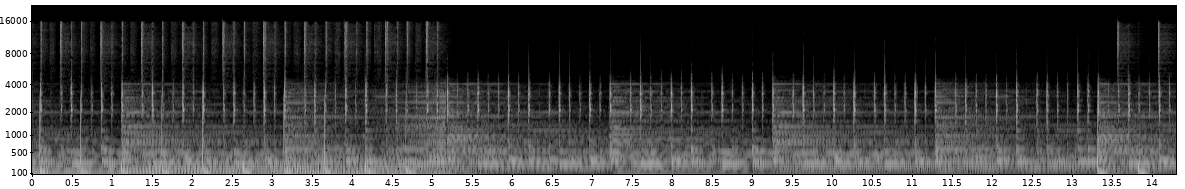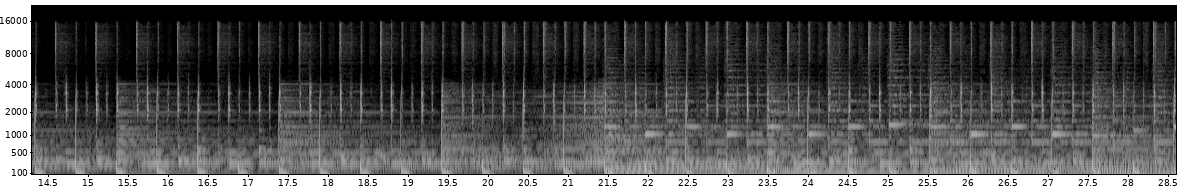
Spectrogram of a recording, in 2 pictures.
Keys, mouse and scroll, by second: 25.9 BackSpace, 27.8 KP_0.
